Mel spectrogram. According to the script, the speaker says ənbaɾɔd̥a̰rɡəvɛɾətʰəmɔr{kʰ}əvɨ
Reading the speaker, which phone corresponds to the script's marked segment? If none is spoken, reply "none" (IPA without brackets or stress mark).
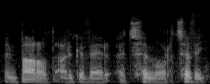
tʰ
